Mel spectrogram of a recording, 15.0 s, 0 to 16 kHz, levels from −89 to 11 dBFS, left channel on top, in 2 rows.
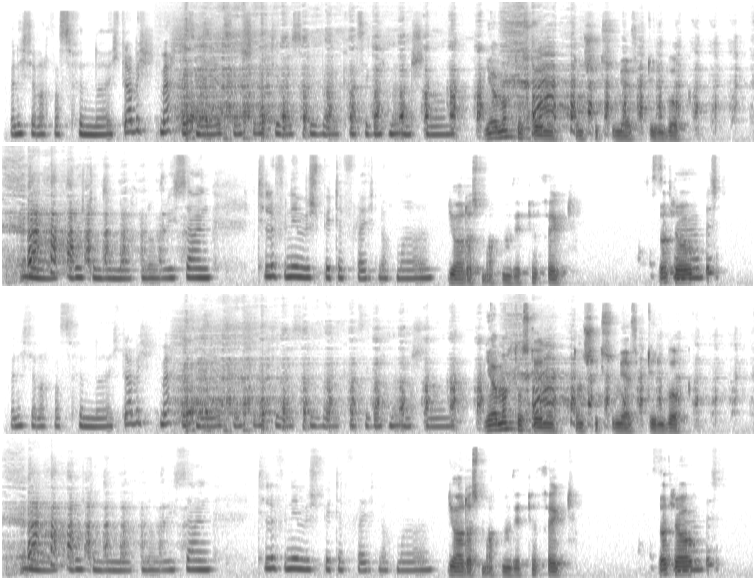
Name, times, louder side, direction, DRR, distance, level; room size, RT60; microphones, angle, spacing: voice 1, 0.1-4.5 7.7-9.7 10.1-11.8 14.2-14.7, left 4 dB, 65° left, 0.6 m, -31 dB
sound 1, 1.7-9.1, left 4 dB, 35° left, 1.7 m, -31 dB
voice 2, 4.8-6.8 12.0-13.1 14.1-14.4, right 2 dB, 35° right, 0.9 m, -26 dB
13.5 x 8.9 x 3.6 m
head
